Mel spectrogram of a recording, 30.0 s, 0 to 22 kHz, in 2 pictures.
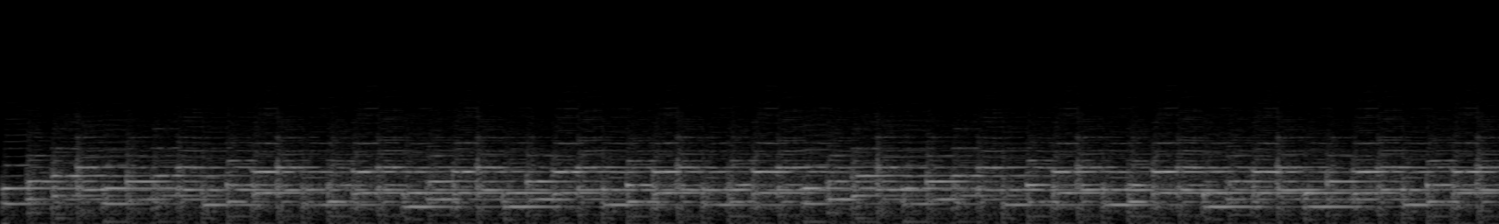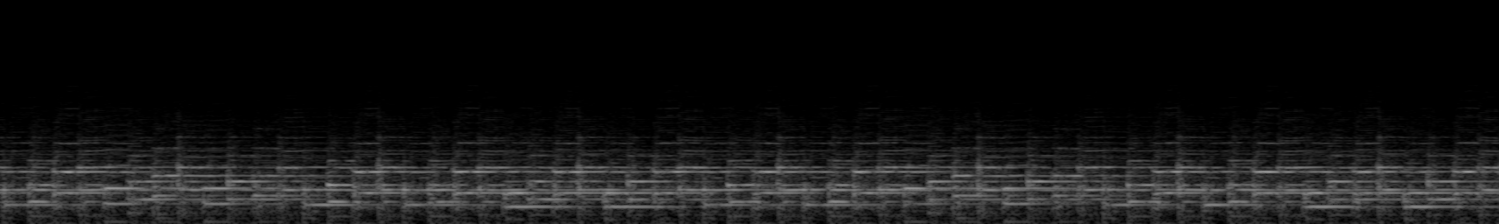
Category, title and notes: Music > Solo instrument
Piano loops 192 efect 3 octave long loop 120 bpm
120, 120bpm, free, loop, music, piano, pianomusic, reverb, samples, simple, simplesamples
